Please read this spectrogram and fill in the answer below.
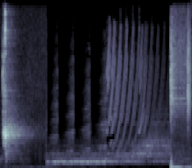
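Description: Faint background music for the first half second, then a held electronic tone, like a sonar ping, with quick glittering upward sweeps over it in the second half: a transition sound effect for the end screen.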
